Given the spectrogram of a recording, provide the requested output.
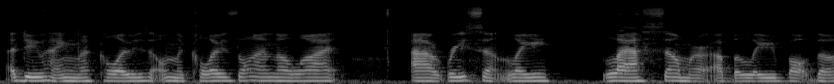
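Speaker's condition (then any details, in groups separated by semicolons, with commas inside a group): ALS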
